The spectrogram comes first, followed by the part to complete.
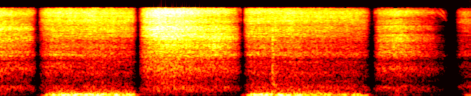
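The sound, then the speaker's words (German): Several loud, deep breaths drawn in and pushed out in quick succession by a person short of breath after talking a lot, a rough airy gasping with a breathy hiss, with no talking. “Mir ist aufgefallen, dass wenn ich viel rede, dass ich dann irgendwie irgendwann schlechter Luft bekomme und dann muss ich”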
